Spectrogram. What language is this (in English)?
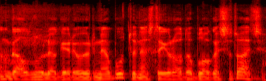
Lithuanian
